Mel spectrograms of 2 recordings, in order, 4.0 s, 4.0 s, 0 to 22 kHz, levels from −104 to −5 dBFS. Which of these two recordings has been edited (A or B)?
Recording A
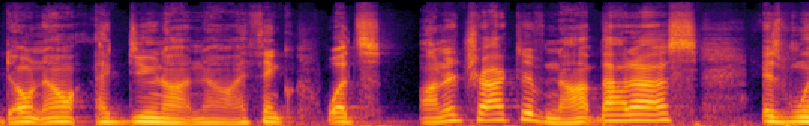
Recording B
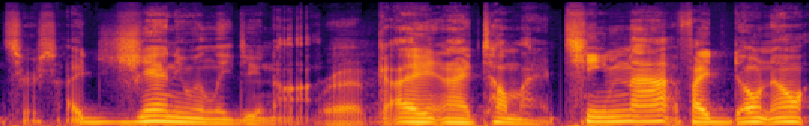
B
